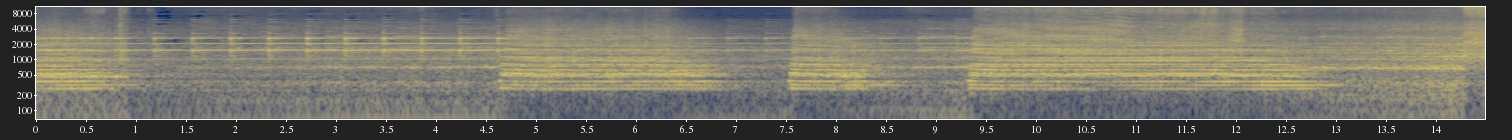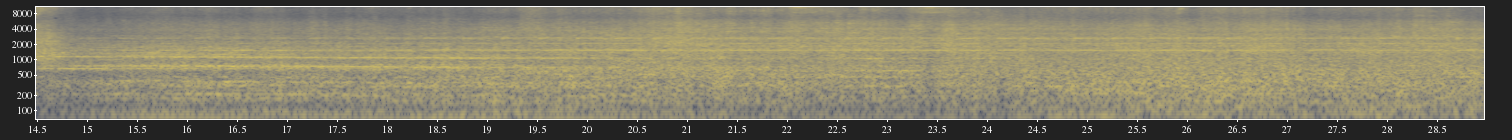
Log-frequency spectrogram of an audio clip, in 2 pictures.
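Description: Grade-crossing bells ringing about twice a second, then a Union Pacific diesel freight locomotive's air horn sounding several blasts, the last one long. From about 13 s on there is a steady rumble and clatter as the locomotives and double-stack container cars roll through, with the crossing bells still ringing.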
